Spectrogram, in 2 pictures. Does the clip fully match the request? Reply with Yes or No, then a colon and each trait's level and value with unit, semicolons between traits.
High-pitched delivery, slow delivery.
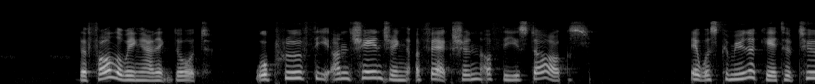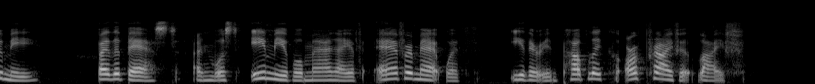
Yes: high, 220 Hz; slow, 125 wpm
